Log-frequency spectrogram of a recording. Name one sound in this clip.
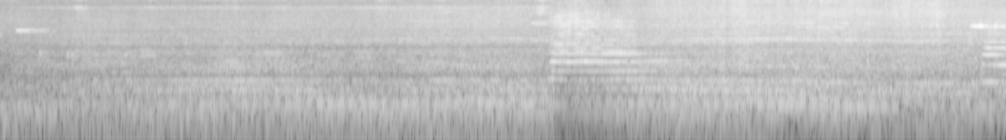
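A diesel locomotive engine rumbles as it approaches.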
